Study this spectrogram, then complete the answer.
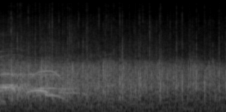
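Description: A Sunday-morning keto conference crowd in Austin, Texas claps together, a sustained, even roar of applause that tapers slightly, with a few faint whistles near the start.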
